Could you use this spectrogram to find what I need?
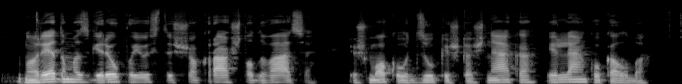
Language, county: Lithuanian, Vilnius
